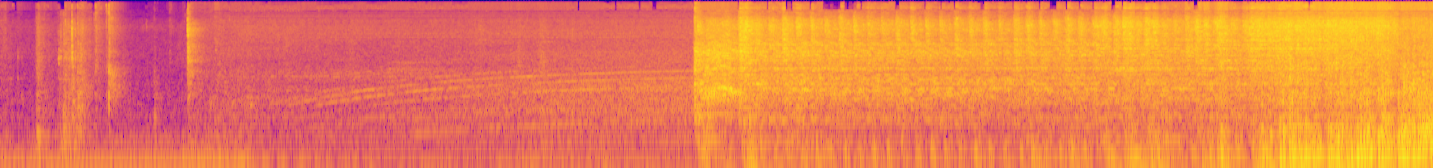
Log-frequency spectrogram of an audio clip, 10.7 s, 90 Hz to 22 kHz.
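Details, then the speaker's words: 388 small-block Chevy V8 for a T-Bucket hot rod with vintage Hilborn mechanical fuel injection, first startup: quiet clicks while priming the stacks, then catches into a loud lumpy roar that holds; normal start-up. "Try again without fuel leaks. It sounds good. Yeah, it does. I like it."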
